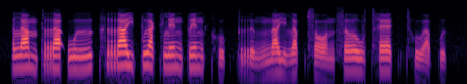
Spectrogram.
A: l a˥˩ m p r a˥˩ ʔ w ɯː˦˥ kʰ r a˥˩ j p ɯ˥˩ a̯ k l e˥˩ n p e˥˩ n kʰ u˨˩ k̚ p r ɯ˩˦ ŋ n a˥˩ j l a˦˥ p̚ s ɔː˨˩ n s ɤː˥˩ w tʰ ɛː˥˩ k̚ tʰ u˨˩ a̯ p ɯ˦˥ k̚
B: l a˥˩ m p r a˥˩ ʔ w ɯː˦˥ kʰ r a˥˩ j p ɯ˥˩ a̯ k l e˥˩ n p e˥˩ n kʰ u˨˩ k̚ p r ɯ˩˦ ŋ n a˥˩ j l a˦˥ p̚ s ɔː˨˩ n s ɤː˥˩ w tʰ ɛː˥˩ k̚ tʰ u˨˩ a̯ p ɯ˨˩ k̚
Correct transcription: B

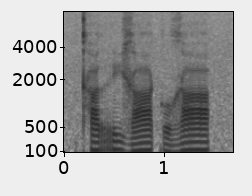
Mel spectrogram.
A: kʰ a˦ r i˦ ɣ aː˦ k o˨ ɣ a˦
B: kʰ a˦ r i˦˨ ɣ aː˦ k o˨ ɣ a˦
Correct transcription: B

